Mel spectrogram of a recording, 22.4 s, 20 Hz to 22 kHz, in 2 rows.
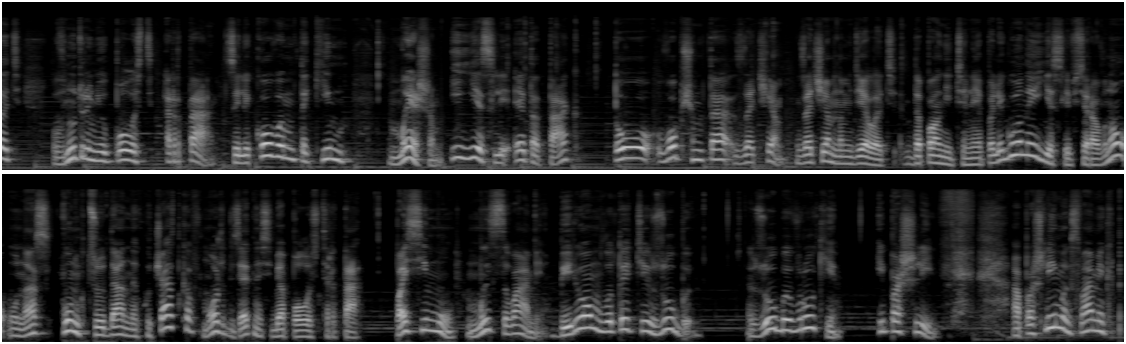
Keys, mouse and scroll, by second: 4.5-4.8 scroll down 1, 4.9 shift+middle click, 5.4-5.8 middle drag, 6.1 Tab, 7.5 click, 8.8-12.1 middle drag, 14.9 ctrl+s, 14.9 middle click, 15.8 scroll down 1, 16.0-16.4 middle drag, 16.7 scroll down 1, 17.6-18.4 drag, 19.1 ctrl+s, 19.9 scroll up 1, 20.0-20.5 middle drag, 20.6 scroll down 2, 21.6-22.4 scroll down 1, 21.6 KP_1.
